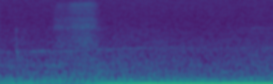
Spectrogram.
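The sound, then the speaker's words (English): A garbage truck rumbles in the background with a deep, steady engine drone, and a short hiss of air or hydraulics breaks through near the start. “Do you hear the trash truck in the back?”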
